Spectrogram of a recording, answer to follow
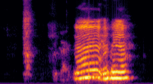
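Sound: sneeze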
